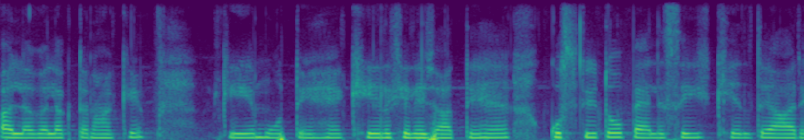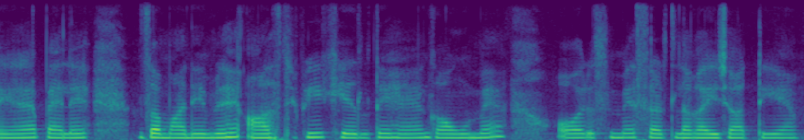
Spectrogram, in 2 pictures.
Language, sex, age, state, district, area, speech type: Urdu, female, 18-30, Uttar Pradesh, Ghaziabad, rural, spontaneous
